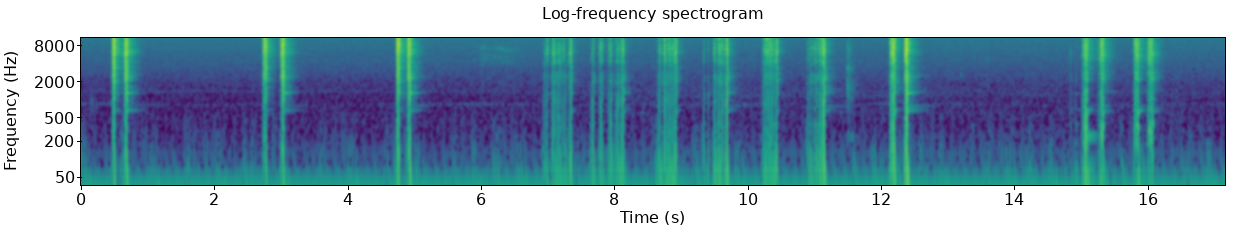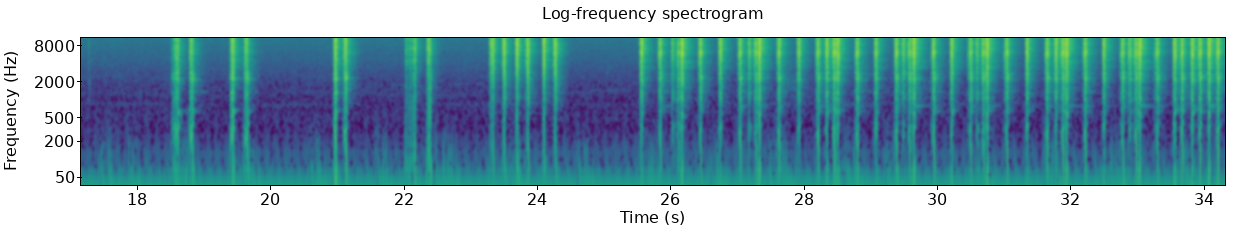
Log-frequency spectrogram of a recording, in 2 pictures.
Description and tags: Sounds from a tool used to make balls of ice cream. // Sonidos de un cacharro para hacer bolas de helado.
flickr, noise, ice-cream, tool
